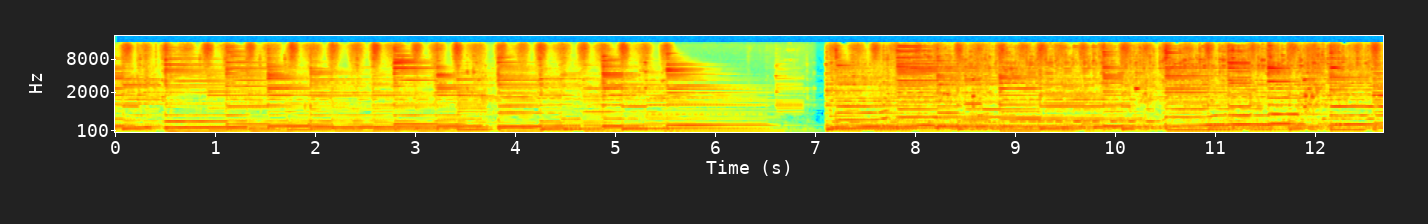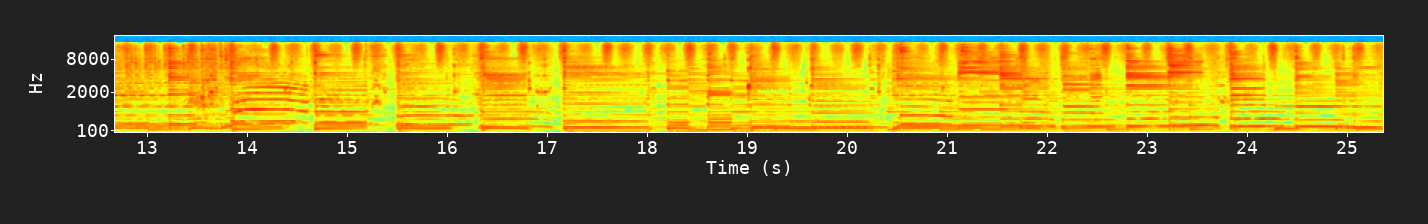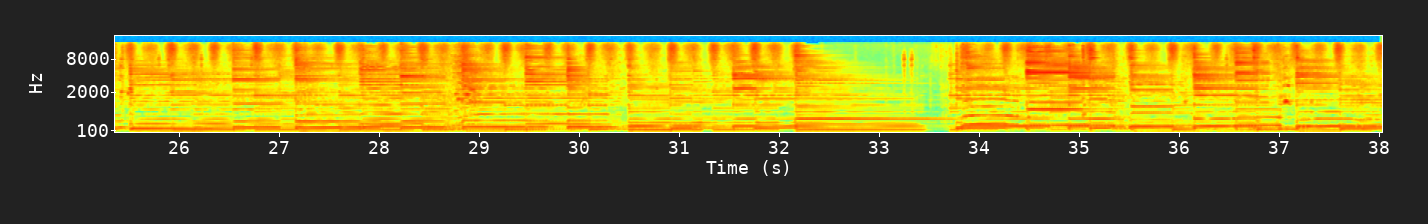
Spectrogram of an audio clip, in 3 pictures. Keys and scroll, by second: 3.4 m, 4.6-5.7 typing, 7.3 p, 12.2 Escape, 14.8 l, 18.4 Escape, 19.0 f, 20.9-22.5 typing, 22.6 Return, 22.8 Escape, 23.8-26.0 typing, 25.7 Escape, 28.9 Escape, 37.9 l.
